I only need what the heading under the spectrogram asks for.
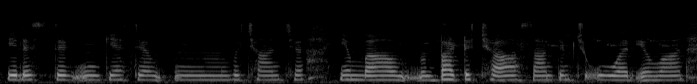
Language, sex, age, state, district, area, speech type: Kashmiri, female, 18-30, Jammu and Kashmir, Ganderbal, rural, spontaneous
